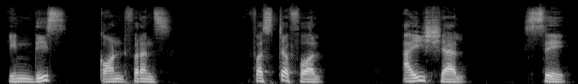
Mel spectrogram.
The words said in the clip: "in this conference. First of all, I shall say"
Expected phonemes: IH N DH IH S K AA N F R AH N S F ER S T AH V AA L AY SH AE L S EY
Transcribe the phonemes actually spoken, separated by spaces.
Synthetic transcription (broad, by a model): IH N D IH S K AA N F R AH N S F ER S T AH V AA L AY SH AE L S EY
